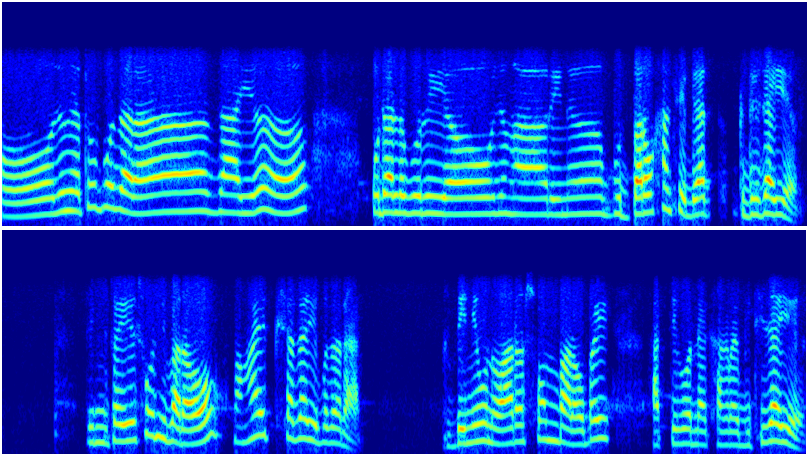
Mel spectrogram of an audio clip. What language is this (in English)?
Bodo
